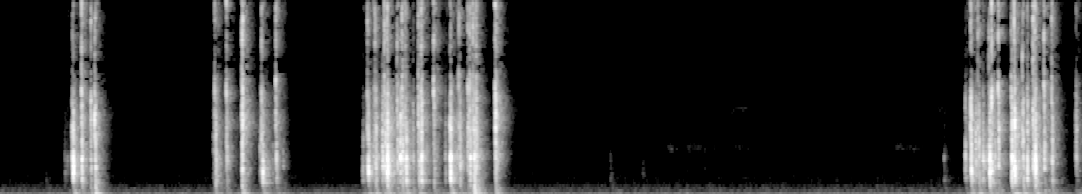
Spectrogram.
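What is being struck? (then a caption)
Plastic mechanical keyboard. Fingertips type on a backlit mechanical keyboard with black plastic keycaps, producing four short bursts of bright, rapid, clicky keystrokes separated by quiet pauses. Each click is crisp and high with almost no ring.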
